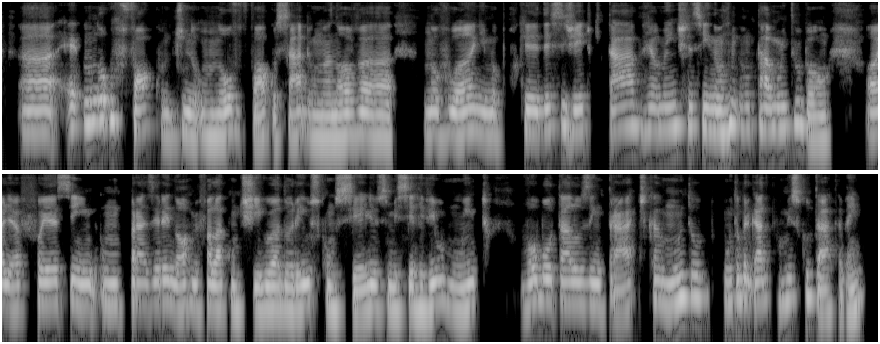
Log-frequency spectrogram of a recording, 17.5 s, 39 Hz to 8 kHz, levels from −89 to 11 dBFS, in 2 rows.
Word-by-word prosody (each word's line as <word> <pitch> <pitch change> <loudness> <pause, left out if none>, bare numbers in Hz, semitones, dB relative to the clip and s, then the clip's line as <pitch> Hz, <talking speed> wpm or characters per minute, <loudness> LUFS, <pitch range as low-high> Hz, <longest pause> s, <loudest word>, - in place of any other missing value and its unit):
hã, 130 0 +1
é 150 0 -1
um - - +4
um - - +3
novo 185 +1 +3
foco 140 -8 -3
de 115 +2 0
um 115 +2 -3
novo 125 +3 +2
foco, 100 0 -1
sabe, 115 +3 -1
uma 110 -1 +1
nova 115 0 +2 0.3
um 120 - -4
novo 125 0 +1
ânimo, 120 -2 +1
porque, 130 -2 +1
desse 140 +4 -1
jeito 135 -1 0
que - - -22
está, 145 +5 0
realmente, 145 +1 -1
assim, 145 -2 0
não 130 -1 +4
não 160 -2 +1
está 145 -1 0
muito 145 +4 0
bom. 110 -6 0 0.4
Olha, 120 -1 +1
foi, 130 +3 0
assim, 130 -2 +1
um 125 -1 0
prazer 130 0 -1
enorme 125 -2 0
falar 115 -1 +2
contigo. 115 0 +2
Eu - - +5
adorei 115 +1 +2
os 125 +3 +2
conselhos, 110 +1 +1
me 110 -1 +1
serviu 115 +4 +2
muito. 120 +1 -1 0.3
Vou 130 +5 -1
botá-los 130 -3 0
em 125 -1 +2
prática. 115 +5 -2
Muito 155 +5 +1 0.2
muito 135 +1 -4
obrigado 140 -1 +1
por 135 -4 -9
me 145 - -1
escutar, 150 -9 -1
tá - - -8
bem? 110 +9 -1
125 Hz, 190 wpm, -23 LUFS, 115-140 Hz, 0.4 s, Eu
